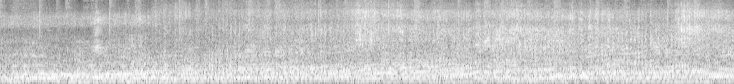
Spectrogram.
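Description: Racing motorcycles passing one after another at speed, their engines running loud and continuous with notes that rise and fall in pitch as the bikes accelerate and go by.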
